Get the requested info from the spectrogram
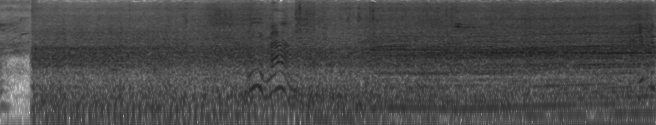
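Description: Auto-rickshaw (tuk-tuk) engine running while the vehicle drives, heard from inside its open cab as a loud, steady drone mixed with road noise. It starts abruptly about half a second in.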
